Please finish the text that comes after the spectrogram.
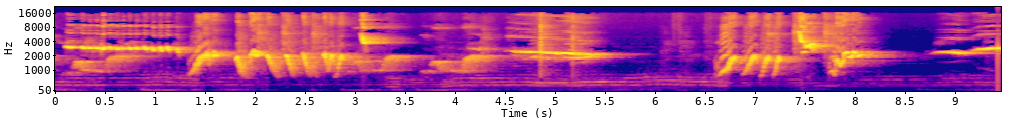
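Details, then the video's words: White-rumped shama singing in the morning, used to provoke other birds to sing: loud whistled phrases, sweeping upward slurs in rapid series and long level whistles, separated by short pauses, over a faint steady low hum. "Pancingan PAGI-PAGI AGAR MURAI GACOR❗ murai diam pasti ikut NYAUT EMOSI❗❗"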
